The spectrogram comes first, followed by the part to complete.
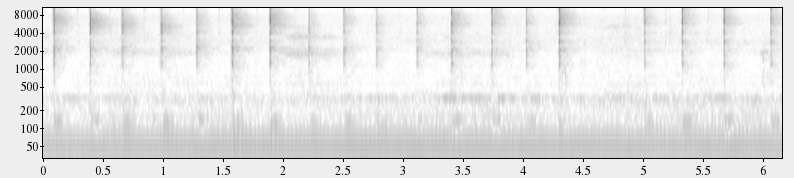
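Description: Plastic Dresden modelling tool pressing texture marks into sugar paste, giving a run of faint, quick clicks, about three or four a second.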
